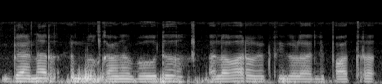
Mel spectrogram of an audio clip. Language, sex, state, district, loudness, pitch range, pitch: Kannada, male, Karnataka, Koppal, -16 LUFS, 125-135 Hz, 130 Hz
